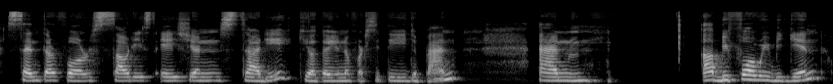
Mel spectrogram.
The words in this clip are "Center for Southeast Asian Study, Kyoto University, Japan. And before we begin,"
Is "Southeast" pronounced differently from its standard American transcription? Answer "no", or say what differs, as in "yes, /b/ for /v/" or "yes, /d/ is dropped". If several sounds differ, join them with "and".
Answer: yes, /t/ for /θ/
